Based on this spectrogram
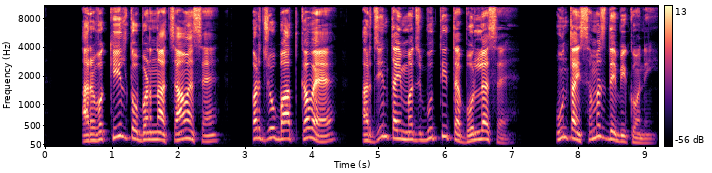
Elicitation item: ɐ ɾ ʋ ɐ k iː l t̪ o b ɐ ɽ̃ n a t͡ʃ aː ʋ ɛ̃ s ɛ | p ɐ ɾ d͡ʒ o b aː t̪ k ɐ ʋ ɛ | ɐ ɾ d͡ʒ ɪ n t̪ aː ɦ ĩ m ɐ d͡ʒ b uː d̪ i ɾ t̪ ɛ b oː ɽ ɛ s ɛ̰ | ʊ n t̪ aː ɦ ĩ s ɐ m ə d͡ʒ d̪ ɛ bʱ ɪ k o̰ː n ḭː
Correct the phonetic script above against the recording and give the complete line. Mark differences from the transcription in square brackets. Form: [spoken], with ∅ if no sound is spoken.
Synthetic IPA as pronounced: ɐ ɾ ʋ ɐ k iː l t̪ o b ɐ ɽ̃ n a t͡ʃ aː ʋ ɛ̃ s ɛ | p ɐ ɾ d͡ʒ o b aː t̪ k ɐ ʋ ɛ | ɐ ɾ d͡ʒ ɪ n t̪ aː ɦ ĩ m ɐ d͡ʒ b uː [t̪] i [∅] t̪ ɛ b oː [l] ɛ s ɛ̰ | ʊ n t̪ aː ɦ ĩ s ɐ m ə d͡ʒ d̪ [e] bʱ [i] k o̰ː n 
